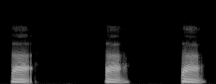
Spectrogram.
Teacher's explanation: We need to keep the tongue slightly outside the upper teeth and let air pass gently. আমাদের জিহ্বাটা একটু বাইরে রাখবো আমরা, উপরের দাঁতের সাথে টাচ লাগিয়ে একটু বাইরে রাখবো।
